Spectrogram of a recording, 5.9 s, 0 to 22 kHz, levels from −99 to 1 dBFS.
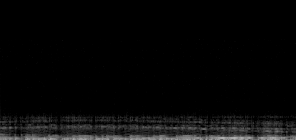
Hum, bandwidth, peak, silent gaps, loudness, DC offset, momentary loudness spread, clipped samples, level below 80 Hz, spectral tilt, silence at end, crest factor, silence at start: none; 3.9 kHz; -24 dBFS; none; -43 LUFS; under 0.1%; 10 LU; under 0.1%; -56 dBFS; -11 dB/octave; 0 s; 16 dB; 0 s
